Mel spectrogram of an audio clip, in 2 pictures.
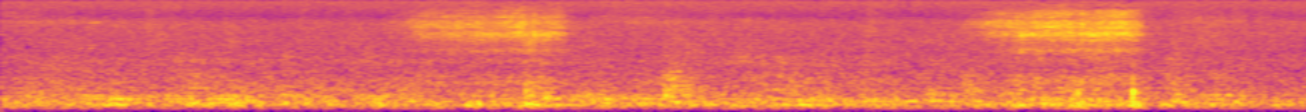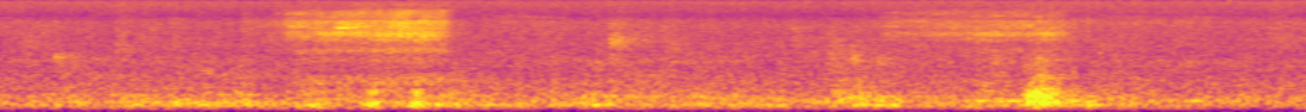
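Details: Eight-week-old Boxer puppy named Boomer sleeping after his first day in his new home, breathing in gentle, hissing snores, about a breath every two seconds, with one small snort near the end.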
